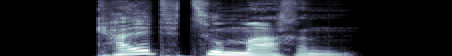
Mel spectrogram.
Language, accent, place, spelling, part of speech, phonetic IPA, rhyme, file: German, Germany, Berlin, kaltzumachen, verb, [ˈkaltt͡suˌmaxn̩], -altt͡sumaxn̩, De-kaltzumachen.ogg
- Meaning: zu-infinitive of kaltmachen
